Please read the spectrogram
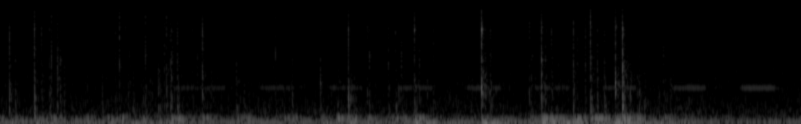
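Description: Faint typing on a computer keyboard: scattered soft key clicks, over a low steady hum.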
